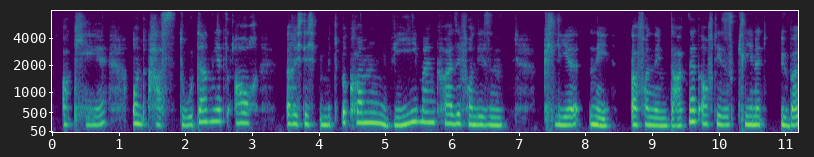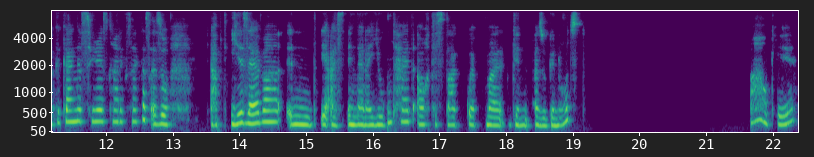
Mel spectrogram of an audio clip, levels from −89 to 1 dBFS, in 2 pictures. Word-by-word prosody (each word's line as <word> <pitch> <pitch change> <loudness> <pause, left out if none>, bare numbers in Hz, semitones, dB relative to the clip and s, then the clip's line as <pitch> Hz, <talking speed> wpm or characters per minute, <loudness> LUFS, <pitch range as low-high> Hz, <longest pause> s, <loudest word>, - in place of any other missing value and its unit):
Okay. 205 +2 -7 0.3
Und 230 -3 0
hast 205 -1 -6
du 200 0 -3
dann 280 +5 -1
jetzt 285 0 -2
auch 245 +1 -3 0.4
richtig 220 -1 -2
mitbekommen, 250 +1 0
wie 215 +8 +2
man 265 -1 -1
quasi 230 -4 -1
von 210 -2 -1
diesem 195 -1 -1 0.5
clear 200 0 -1
ne, 190 -5 +3 0.3
äh, 205 - +4
von 200 0 -1
dem 180 -1 0
Darknet 185 +11 0
auf 220 -2 -3
dieses 205 -2 -3
Clearnet 205 -1 0 0.2
übergegangen 215 +9 +2
ist, 290 0 -1
wie 280 - 0
du 285 - +6
das 280 0 +2
grade 275 -1 -3
gesagt 285 0 -7
hast. 315 -2 +2
Also, 220 -1 +3 0.6
habt 200 0 -5
ihr 225 +4 +6
selber 265 +4 +6
in 210 -2 +4
d - - -17
ihr 210 0 +1
als 190 -2 -2
in 205 +2 +4
deiner 200 -1 +3
Jugend 200 +8 0
halt 275 0 -1
auch 205 -1 0
das 210 0 -2
Dark 200 -1 -4
Web 200 -1 -1
mal 195 +1 +2
ge 195 -2 -2
also 185 -3 +1
genutzt? 200 - 0 2.5
Ah, 300 +5 -1
okay. 230 +6 -1
210 Hz, 140 wpm, -23 LUFS, 200-260 Hz, 2.5 s, du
